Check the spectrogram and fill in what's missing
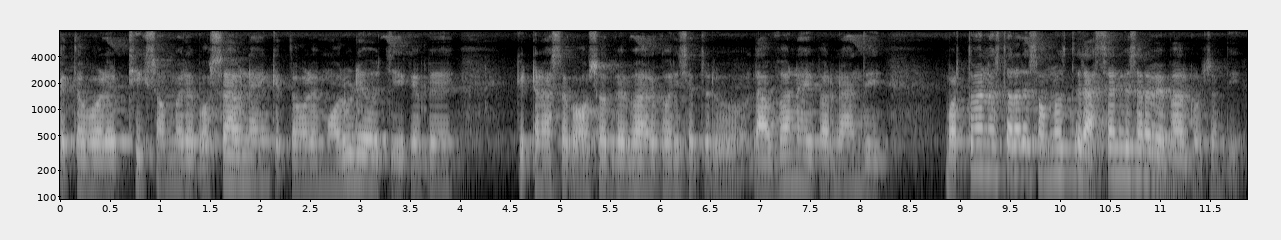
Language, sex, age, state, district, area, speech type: Odia, male, 18-30, Odisha, Puri, urban, spontaneous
